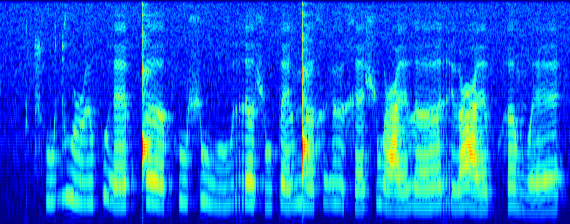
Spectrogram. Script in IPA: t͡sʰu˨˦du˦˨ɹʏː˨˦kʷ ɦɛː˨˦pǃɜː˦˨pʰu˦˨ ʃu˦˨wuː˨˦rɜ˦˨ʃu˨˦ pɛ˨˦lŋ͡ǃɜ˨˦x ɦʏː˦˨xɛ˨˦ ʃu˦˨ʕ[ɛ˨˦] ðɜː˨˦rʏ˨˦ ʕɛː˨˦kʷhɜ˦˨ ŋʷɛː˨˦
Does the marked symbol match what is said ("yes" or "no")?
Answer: yes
